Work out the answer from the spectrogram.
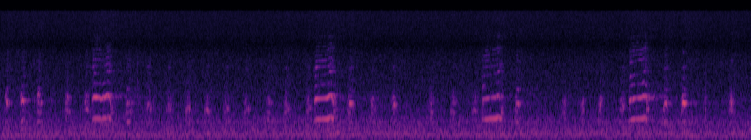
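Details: Egg song from a Rhode Island Red hen, sung when she or another hen in her flock lays an egg: steady rhythmic clucking punctuated every two seconds by a loud rising squawk, with quiet background noise.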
